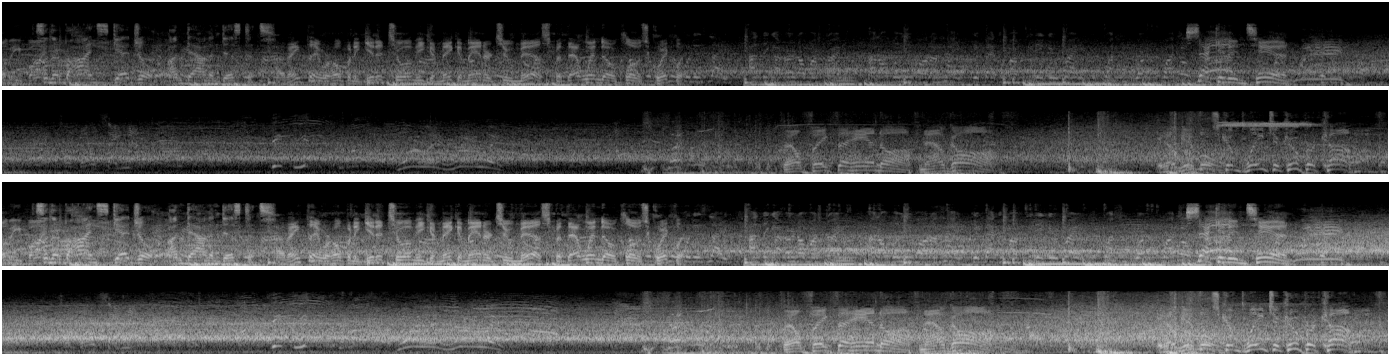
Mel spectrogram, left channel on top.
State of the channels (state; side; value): quieter; left; 12.0 dB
